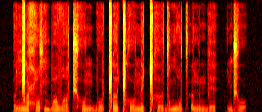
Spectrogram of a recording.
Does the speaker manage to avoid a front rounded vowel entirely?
yes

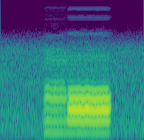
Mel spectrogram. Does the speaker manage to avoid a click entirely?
yes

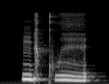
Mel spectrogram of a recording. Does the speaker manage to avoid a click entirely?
yes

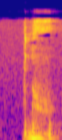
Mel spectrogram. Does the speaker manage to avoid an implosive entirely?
no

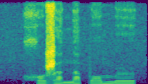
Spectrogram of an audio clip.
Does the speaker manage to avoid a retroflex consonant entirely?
no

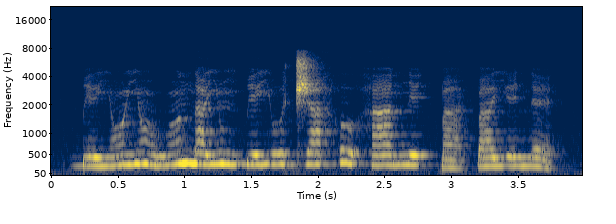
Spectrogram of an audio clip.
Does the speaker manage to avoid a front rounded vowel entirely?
yes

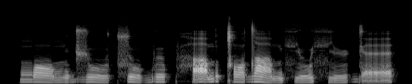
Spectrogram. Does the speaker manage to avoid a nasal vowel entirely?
yes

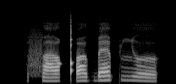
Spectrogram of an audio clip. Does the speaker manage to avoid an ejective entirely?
no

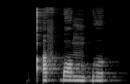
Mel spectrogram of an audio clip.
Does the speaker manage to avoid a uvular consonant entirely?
no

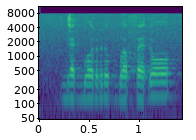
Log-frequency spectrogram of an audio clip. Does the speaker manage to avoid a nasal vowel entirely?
yes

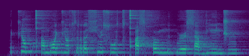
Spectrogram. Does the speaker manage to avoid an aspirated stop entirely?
yes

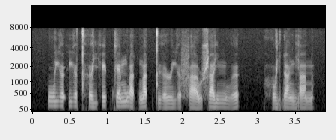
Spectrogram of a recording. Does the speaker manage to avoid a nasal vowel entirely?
yes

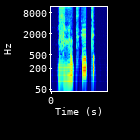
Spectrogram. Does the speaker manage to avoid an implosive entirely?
yes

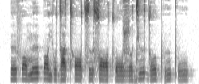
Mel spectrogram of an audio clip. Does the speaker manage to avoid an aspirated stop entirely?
no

